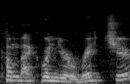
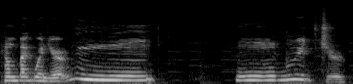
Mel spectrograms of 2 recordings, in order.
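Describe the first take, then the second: First: The phrase flows straight through without hesitation. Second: A hesitant 'mm' pause comes before 'richer'. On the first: "He could have just said" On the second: "but he said"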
